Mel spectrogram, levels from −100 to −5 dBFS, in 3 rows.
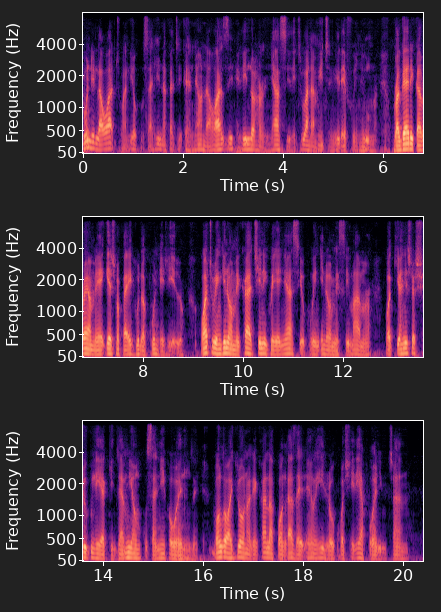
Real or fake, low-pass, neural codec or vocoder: fake; 7.2 kHz; codec, 24 kHz, 0.9 kbps, WavTokenizer, small release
